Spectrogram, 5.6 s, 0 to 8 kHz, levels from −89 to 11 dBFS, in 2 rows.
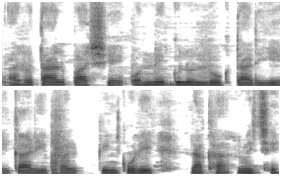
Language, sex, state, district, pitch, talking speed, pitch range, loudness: Bengali, female, West Bengal, Dakshin Dinajpur, 185 Hz, 130 wpm, 180-195 Hz, -18 LUFS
